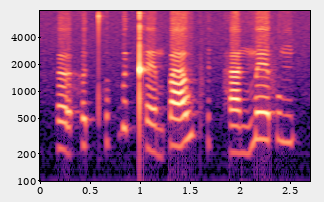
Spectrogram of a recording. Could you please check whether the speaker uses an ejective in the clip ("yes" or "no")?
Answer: no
